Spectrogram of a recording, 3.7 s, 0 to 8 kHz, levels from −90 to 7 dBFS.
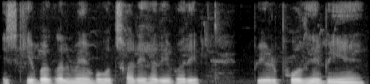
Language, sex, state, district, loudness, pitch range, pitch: Hindi, male, Jharkhand, Deoghar, -18 LUFS, 125-130 Hz, 130 Hz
